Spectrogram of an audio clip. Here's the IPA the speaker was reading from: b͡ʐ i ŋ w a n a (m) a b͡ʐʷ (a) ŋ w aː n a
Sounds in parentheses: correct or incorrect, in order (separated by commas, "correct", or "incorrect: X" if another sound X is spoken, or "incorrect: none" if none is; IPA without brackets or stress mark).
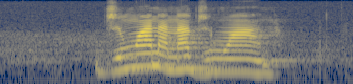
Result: incorrect: n, incorrect: i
